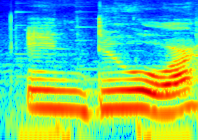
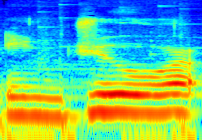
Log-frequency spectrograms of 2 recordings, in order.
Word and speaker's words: endure: Endure has two pronunciations, either endure or endure, and means to stand something difficult, to tolerate it.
